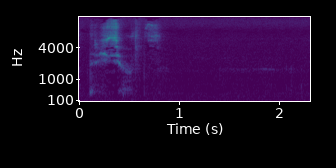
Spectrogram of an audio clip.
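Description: A soft whisper of under a second at the start, then near silence: room tone.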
